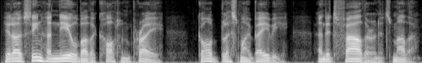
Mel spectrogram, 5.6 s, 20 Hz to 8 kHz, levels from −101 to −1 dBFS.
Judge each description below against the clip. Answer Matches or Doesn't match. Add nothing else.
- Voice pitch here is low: Matches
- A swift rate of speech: Matches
